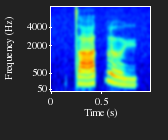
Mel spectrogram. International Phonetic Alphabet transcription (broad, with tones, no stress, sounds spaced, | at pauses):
t̪ aː˨˥ t̚ l ɵ˨˩ ɥ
